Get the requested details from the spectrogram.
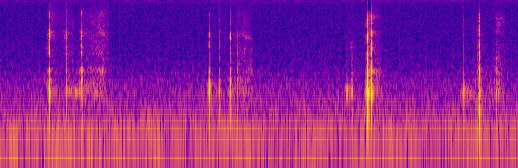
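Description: Long nails tap and scratch the surface and cap end of a small, soft-walled green plastic Kamill hand cream tube held in both hands. Quiet, dry clicks come in scattered clusters, with a hollow midrange tick and a bright edge, and they stop dead with no ring. A faint scratching hiss sits between the taps.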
